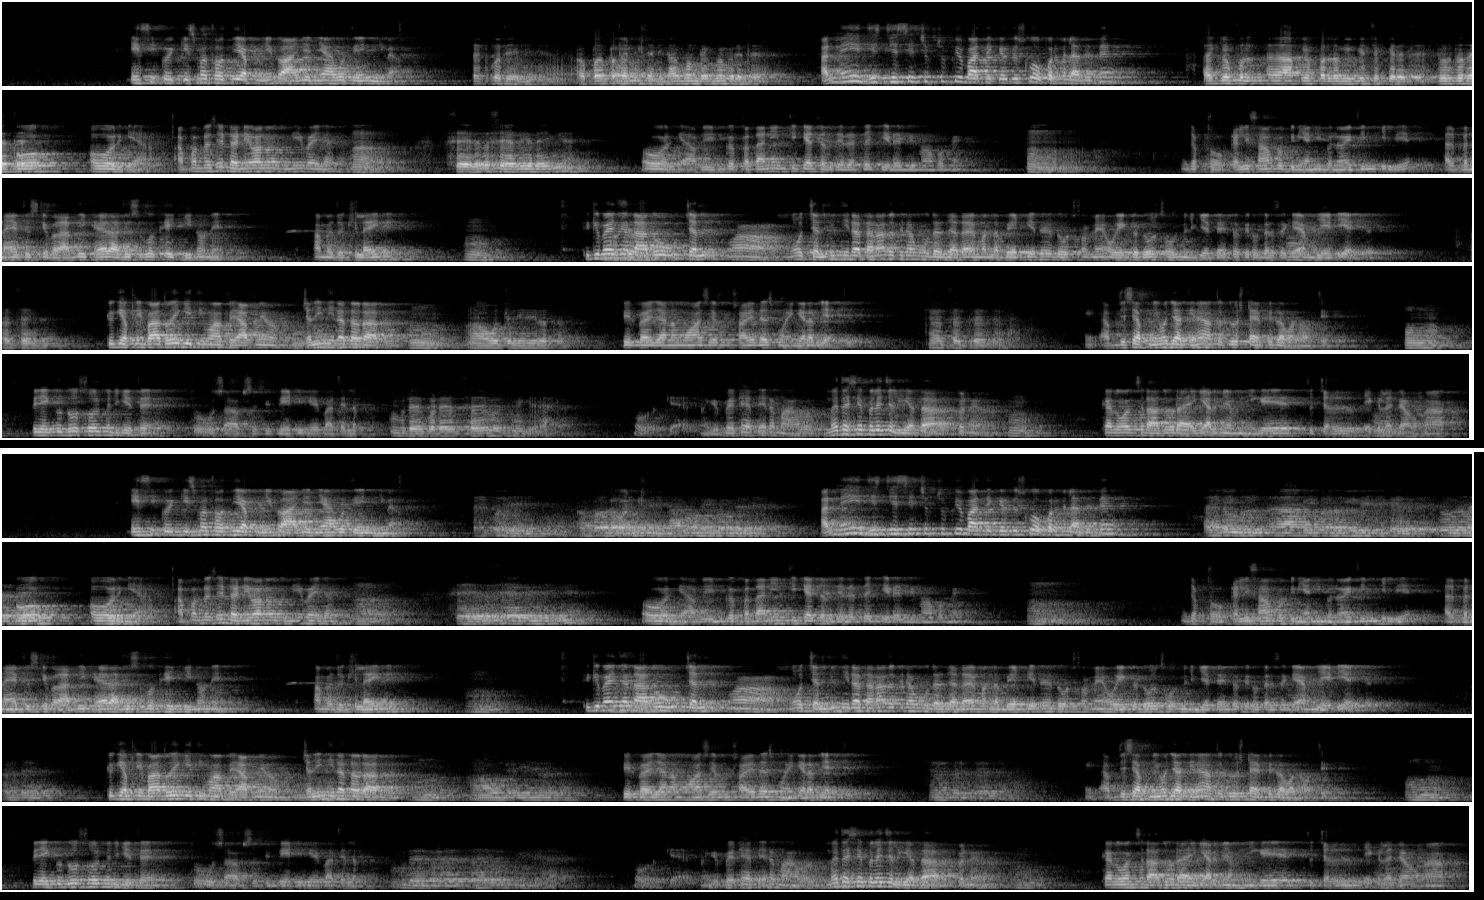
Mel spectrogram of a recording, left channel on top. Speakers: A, in the centre; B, on the left.
A: ایسی کوئی قسمت ہوتی ہے اپنی تو آجے نہیںیا ہوتے نہیں نا
B: ات ہی نہیں ہے اپپ پتا
A: اور
B: نہیں
A: کیا
B: جانی ج گوم د گومم رہے
A: ارے نہیں جس جس سے چپ چھپ کی باتیں کرتے اس کو پر میںلا دیتے
B: ا کیوں آپ پلوں کی ک چپکے رہتے ہیں دور دور رہتے
A: او وہو کیا اپ ڈ والوں سنیے بھائی جان
B: ہاں سییرے تو شیر رہی گ
A: اور کیا اب ان کو پتاہ نہیں ان کے کیا چلتے رہتے کیڑے دماغوں میں
B: ہوں
A: جب تو پہللی شام کو بریانی بنوائی تھی ان کے لیے ار بنائے
B: ہوں
A: تو اس کے بعدادی خیر آادی صب پھیکی انہوں نے ہمیں تو کھلائ نہیں
B: ہوں
A: کیونکہ بھائی
B: غصے
A: جان رادو
B: میں
A: چل ہ وہ <unintelligible> چل بھی نہیں رہا تھا نا تو پھر ہم ادھر زیادہ ہے مطلب بیٹھ گئے تھے دوستوں میں اور ایک دو دوست اور مل گئے تھے تو پھر ادھر سے
B: ہوں
A: کیا ہے ہم لیٹ ہی آئے تھے
B: اچھا
A: اپنی بات ہو ہی گئی تھی وہاں پہ آپ نے چل
B: ہوں
A: ہی نہیں رہا تھا رات وہ
B: ہوں ہاں وہ چل ہی نہیں رہتا
A: بھائی جان ہم وہاں سے ہم ساڑھےدس پونے گیارہ بجے آئے تھے
B: اچھا اچھا اچھا
A: اب جیسے اپنی ہو جاتی ہے نا تو پھر اس ٹائم پہ روانہ ہوتے ہیں
B: ہوں
A: پھر ایک دو دوست اور مل گئے تھے تو اسساب سے پھر بیٹھ ہی گئے بات
B: بڑے بڑے اچھا ہے اس میں کیا ہے
A: اور کیا بیٹھے آتے ہیں نا ماں میں تو اس سے پہلے چل گیا تھا ک
B: ہوں
A: <unintelligible> کل ونس راجو رہ آئے گی عالمی ہم نہیں گئے <unintelligible> تو چل ایک
B: ہوں
A: لےجاؤں گا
